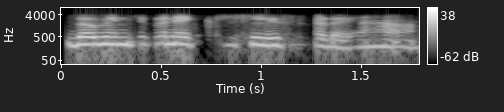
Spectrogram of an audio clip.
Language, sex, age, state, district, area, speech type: Marathi, female, 18-30, Maharashtra, Satara, rural, conversation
